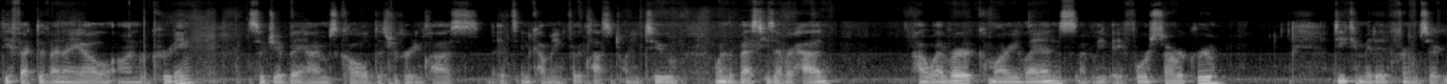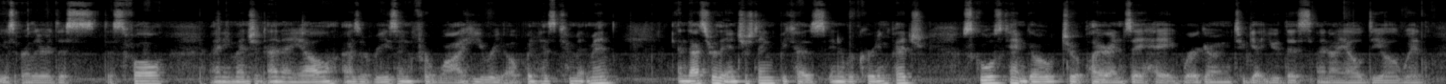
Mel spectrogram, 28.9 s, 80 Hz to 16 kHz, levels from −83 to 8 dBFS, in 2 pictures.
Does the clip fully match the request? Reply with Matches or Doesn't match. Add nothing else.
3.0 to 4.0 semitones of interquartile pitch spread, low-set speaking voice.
Matches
